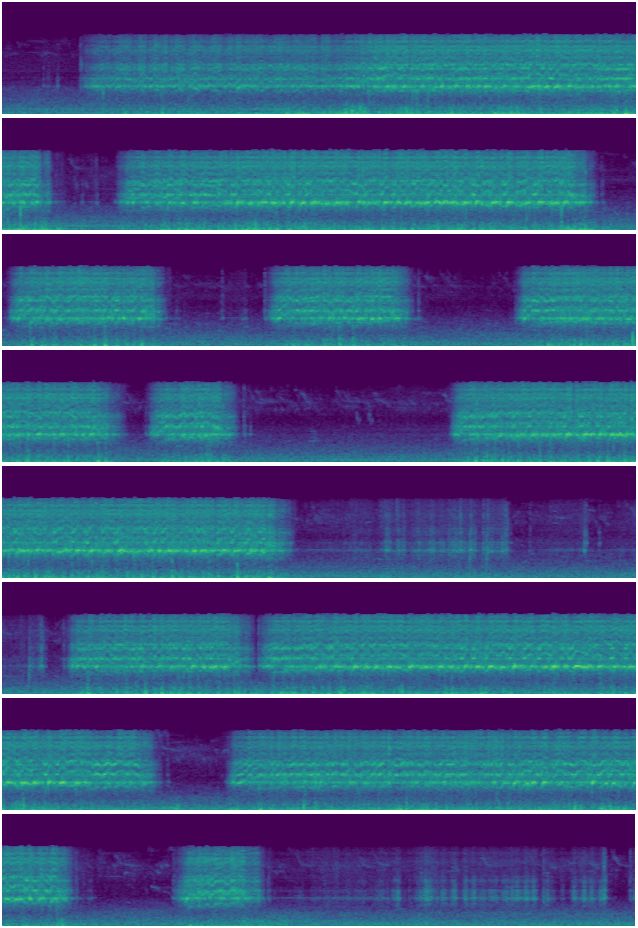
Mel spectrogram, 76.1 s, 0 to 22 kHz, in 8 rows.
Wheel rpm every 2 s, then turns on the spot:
20, 110, 140, 210, 220, 80, 210, 230, 220, 80, 140, 60, 120, 100, 210, 100, 10, 40, 230, 230, 230, 40, 10, 10, 110, 160, 220, 230, 230, 140, 110, 200, 200, 170, 40, 50, 10, 10.
42-46 70-72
